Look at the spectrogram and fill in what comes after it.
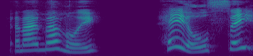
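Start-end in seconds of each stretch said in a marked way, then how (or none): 1.1-1.9 cheery, high, cheering exclamation. Opening the show with a greeting: exclaimed Hail Satan. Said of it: "I put the wrong emphasis on it".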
